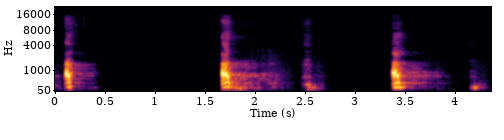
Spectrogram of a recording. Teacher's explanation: kalau ta, dia punya sifat namanya hamas. Nah, dia ditekan, kemudian keluarkan udaranya. Ha, ha. Nah, kalau dia sukunkan, at, at, at.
